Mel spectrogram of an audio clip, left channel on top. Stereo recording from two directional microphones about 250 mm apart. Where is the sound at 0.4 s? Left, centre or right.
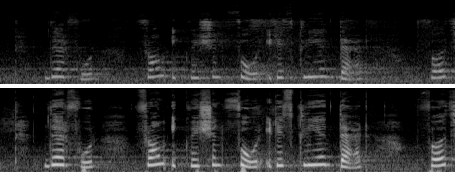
Right.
